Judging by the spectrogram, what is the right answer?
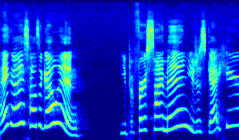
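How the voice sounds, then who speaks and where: A woman puts on a character voice at an extremely high pitch, speaking at a moderate pace. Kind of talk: customer service. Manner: bright, welcoming.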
